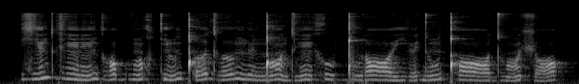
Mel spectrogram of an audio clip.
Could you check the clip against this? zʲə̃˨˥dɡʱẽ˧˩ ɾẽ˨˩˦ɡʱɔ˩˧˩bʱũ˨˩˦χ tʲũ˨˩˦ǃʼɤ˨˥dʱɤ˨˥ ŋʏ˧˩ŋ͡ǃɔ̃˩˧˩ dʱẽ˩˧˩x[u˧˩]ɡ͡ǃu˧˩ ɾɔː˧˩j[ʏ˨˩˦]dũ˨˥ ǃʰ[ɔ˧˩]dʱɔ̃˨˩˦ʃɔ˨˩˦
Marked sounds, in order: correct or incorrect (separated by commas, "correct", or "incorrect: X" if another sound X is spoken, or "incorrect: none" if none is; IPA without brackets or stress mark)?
correct, correct, incorrect: ɔː˧˩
